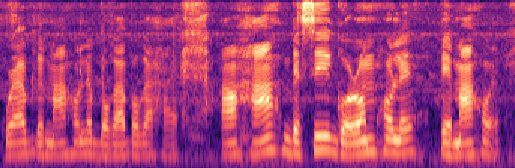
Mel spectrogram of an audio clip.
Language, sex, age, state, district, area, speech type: Assamese, female, 30-45, Assam, Dibrugarh, urban, spontaneous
